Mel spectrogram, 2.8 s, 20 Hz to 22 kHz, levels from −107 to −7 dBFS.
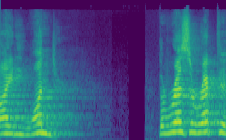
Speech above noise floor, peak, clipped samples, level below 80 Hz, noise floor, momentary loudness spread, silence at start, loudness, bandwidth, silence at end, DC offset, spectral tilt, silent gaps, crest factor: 51 dB; -6 dBFS; under 0.1%; -78 dBFS; -74 dBFS; 12 LU; 0 s; -24 LUFS; 17 kHz; 0 s; under 0.1%; -3 dB/octave; none; 20 dB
